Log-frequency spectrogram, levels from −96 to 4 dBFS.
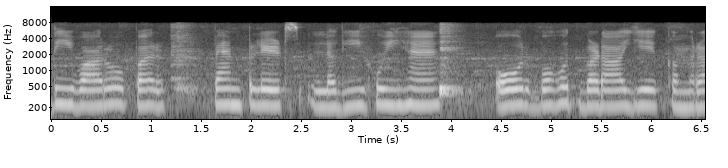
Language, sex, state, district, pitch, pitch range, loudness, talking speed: Hindi, female, Haryana, Jhajjar, 215 Hz, 210-225 Hz, -19 LUFS, 100 wpm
